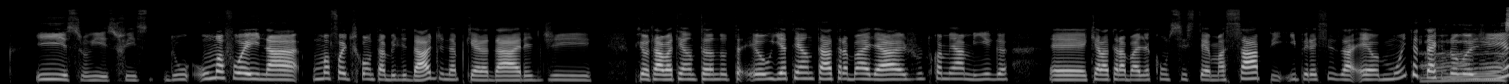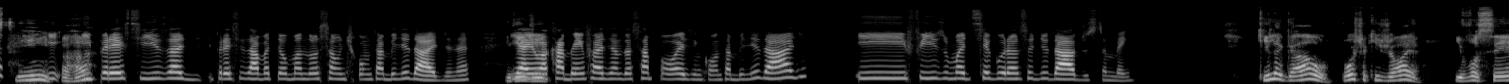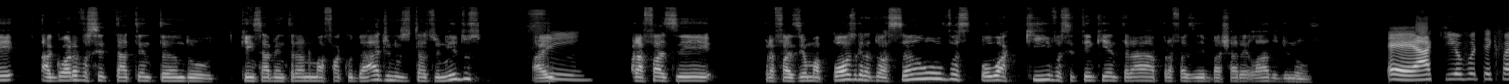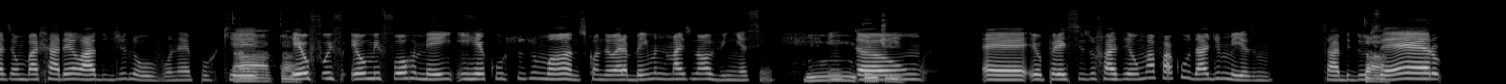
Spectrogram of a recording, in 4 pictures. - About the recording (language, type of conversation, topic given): Portuguese, podcast, Qual foi um momento que realmente mudou a sua vida?
- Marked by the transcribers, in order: none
